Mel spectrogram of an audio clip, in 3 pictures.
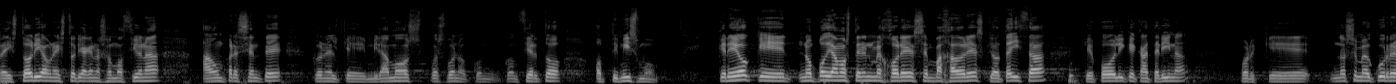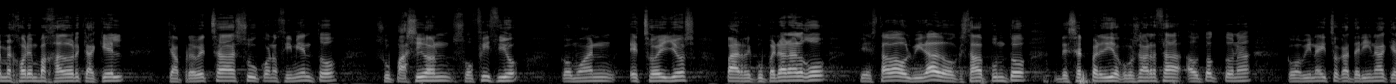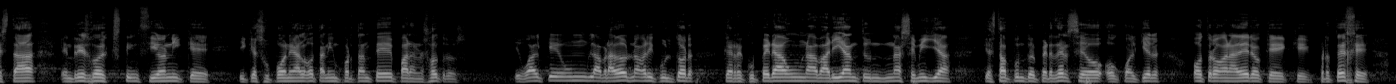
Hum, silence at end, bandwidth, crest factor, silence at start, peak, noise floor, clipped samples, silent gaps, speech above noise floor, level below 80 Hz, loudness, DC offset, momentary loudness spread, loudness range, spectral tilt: none; 0.3 s; 16 kHz; 20 dB; 0 s; -10 dBFS; -61 dBFS; under 0.1%; none; 31 dB; -68 dBFS; -30 LUFS; under 0.1%; 12 LU; 7 LU; -5 dB/octave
